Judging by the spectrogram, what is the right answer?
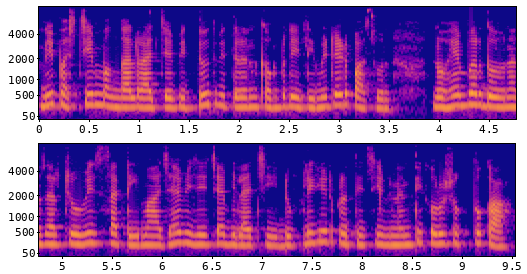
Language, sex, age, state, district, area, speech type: Marathi, female, 18-30, Maharashtra, Sangli, rural, read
